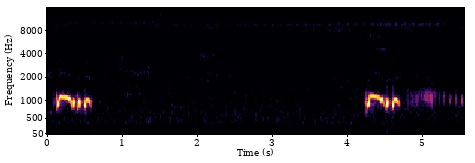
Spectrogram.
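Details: Zebra dove singing as a territorial challenge lure, with a wild forest bird drawn in. Two bubbly rolling coo bursts about four seconds apart, the second followed by a softer, fading stuttered coo.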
